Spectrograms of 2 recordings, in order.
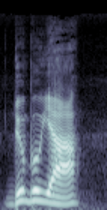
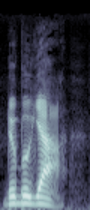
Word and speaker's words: Doumbouya: So think Stuart Scott with the booyah, emphasis on that last syllable. Go short and quick with booyah, doom boom, and then doom boo, and then go with the yah. So Doumbouya.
